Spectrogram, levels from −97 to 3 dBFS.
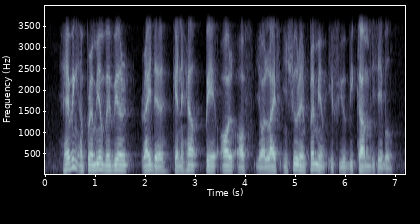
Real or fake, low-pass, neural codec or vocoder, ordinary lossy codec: real; 3.6 kHz; none; none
